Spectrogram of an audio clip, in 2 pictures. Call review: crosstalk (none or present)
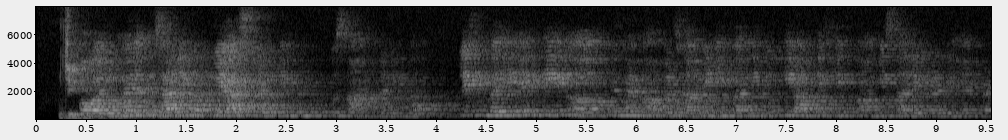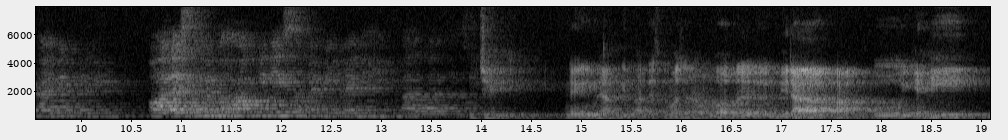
none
